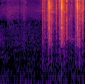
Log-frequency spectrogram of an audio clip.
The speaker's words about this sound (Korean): 김 작가는 정마루의 책을 타자기로 치기 시작했다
